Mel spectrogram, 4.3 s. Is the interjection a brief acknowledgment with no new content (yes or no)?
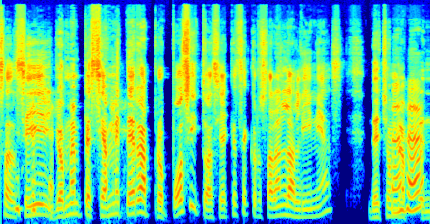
yes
